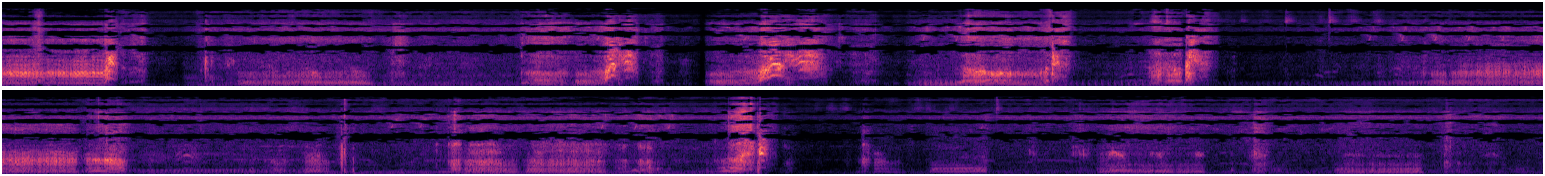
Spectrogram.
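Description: Dogs growling and barking across a run of short clips, each cut off suddenly by the next.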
